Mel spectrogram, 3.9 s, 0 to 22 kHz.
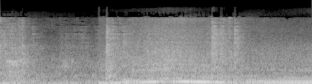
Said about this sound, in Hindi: और तभी नीलिमा यानी नीलू मिस की नीली I-20 आती दिखाई दी। और जब उन्होंने देखा कि किसी आदमी ने घर का गेट खोला और गाड़ी फुर्र से अंदर समा गई तो दोनों खुशी से उछल पड़े।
